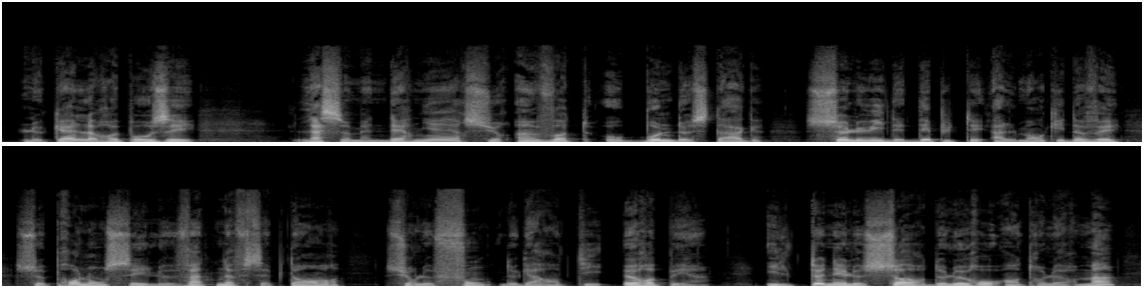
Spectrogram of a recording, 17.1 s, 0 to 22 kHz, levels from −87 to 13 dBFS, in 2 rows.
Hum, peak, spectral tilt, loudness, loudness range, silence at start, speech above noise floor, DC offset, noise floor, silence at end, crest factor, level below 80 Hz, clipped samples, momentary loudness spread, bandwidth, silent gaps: none; -2 dBFS; -5.5 dB/octave; -20 LUFS; 4 LU; 0.15 s; 37 dB; under 0.1%; -57 dBFS; 0.2 s; 18 dB; -56 dBFS; under 0.1%; 13 LU; 15 kHz; none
